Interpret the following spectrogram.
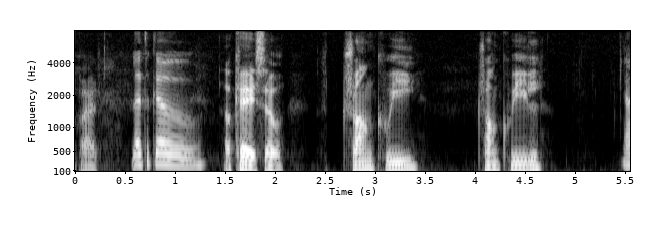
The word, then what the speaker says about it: Tranquille: Okay, so Tranquille All right. Sanatorium. I did watch something earlier on to say the pronunciation. I'm just going to call it Tranquil. Okay. It's just French for tranquil.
